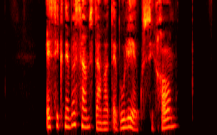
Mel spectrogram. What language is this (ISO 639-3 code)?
kat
